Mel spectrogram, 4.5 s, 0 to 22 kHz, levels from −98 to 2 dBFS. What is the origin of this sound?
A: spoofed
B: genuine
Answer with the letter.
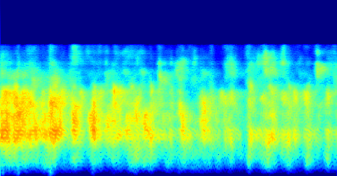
A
